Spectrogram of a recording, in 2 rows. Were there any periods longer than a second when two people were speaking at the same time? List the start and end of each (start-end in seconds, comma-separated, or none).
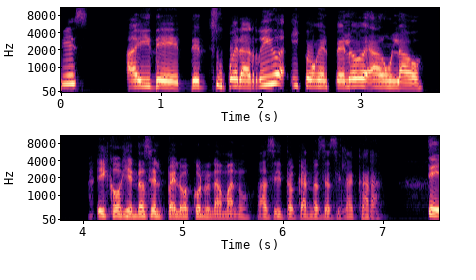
none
